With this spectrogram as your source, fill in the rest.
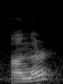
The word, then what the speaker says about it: honor: Há 4 palavras em que o H inicial não é pronunciado em inglês, ou seja, ele é silent. São essas a seguir. Então nós temos hour, honest, honor e air. Lembra que o H não é pronunciado, ok?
